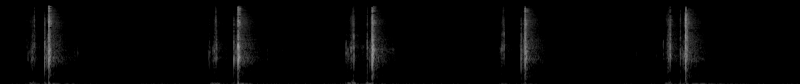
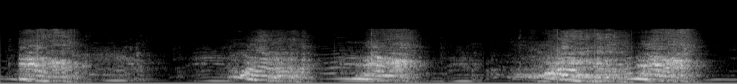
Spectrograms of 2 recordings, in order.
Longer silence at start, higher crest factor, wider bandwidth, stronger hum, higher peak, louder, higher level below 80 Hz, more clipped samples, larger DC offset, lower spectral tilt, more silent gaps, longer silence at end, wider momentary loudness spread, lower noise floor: first, 0.3 s vs 0 s; first, 34 dB vs 18 dB; first, 16.5 kHz vs 5.4 kHz; neither; about the same, -4 dBFS vs -4 dBFS; second, -31 LUFS vs -19 LUFS; second, -70 dBFS vs -60 dBFS; neither; second, under 0.1% vs 3%; second, 3.5 dB/octave vs -8 dB/octave; neither; first, 1 s vs 0 s; about the same, 21 LU vs 22 LU; first, -82 dBFS vs -52 dBFS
